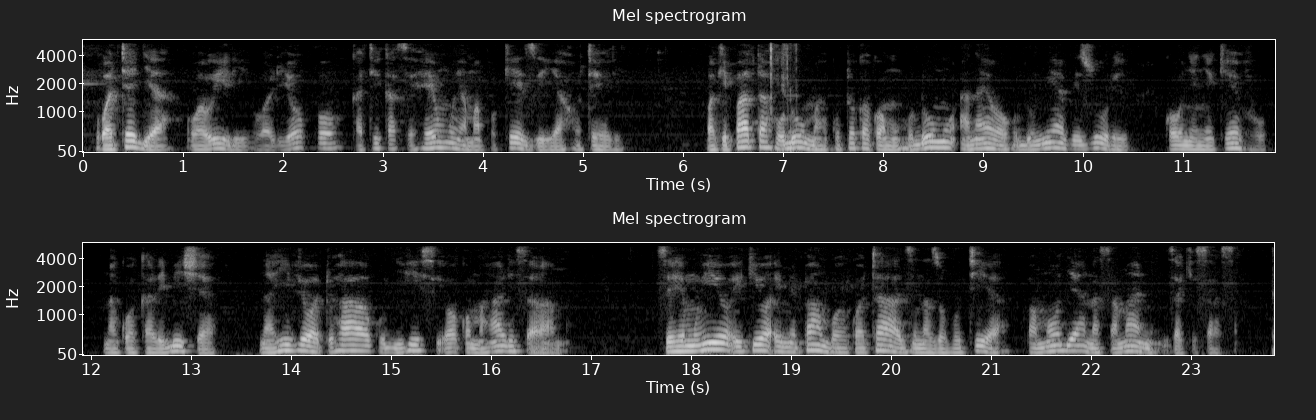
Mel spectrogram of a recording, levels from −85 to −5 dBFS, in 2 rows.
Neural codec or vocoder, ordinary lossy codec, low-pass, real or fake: none; MP3, 48 kbps; 5.4 kHz; real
